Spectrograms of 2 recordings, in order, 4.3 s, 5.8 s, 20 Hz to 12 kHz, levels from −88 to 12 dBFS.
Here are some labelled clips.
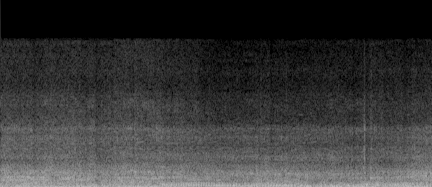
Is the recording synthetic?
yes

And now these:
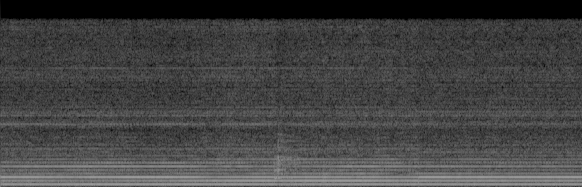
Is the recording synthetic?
no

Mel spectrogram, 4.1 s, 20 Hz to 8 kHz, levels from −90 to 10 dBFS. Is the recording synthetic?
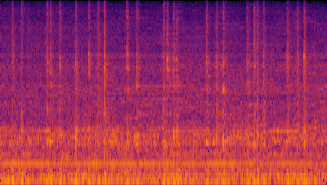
yes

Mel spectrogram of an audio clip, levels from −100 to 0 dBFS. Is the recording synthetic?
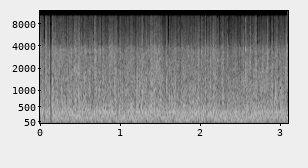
no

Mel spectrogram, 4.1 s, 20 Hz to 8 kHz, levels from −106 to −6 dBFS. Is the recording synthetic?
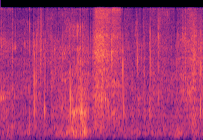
yes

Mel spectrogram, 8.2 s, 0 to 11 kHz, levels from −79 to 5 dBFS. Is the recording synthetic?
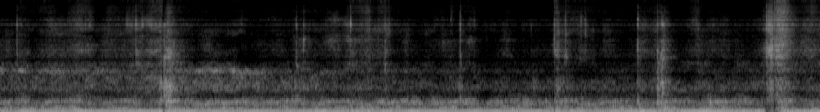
yes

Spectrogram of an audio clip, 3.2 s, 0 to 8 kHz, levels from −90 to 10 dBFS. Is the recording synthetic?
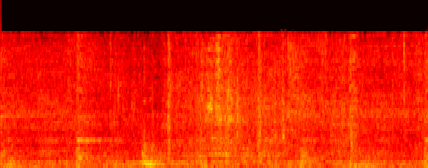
no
